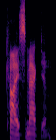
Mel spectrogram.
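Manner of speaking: ordinary delivery, nothing marked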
